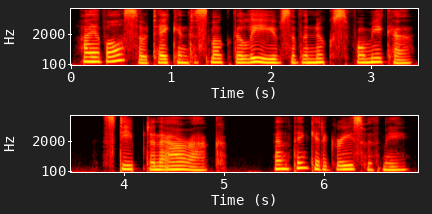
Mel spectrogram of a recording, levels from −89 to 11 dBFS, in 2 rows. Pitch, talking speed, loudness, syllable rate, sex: 200 Hz, 180 wpm, -20 LUFS, 5.3 syllables/s, female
